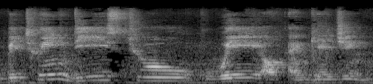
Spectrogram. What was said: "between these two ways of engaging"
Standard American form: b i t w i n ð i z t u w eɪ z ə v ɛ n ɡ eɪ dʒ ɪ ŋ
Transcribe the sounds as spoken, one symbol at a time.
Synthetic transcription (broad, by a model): b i t w i n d i s t u w eɪ ə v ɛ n ɡ eɪ dʒ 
